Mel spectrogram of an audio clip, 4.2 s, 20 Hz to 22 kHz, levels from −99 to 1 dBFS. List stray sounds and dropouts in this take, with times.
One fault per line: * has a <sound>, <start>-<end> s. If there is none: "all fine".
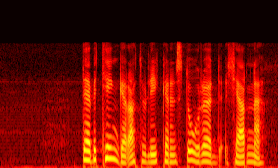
all fine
